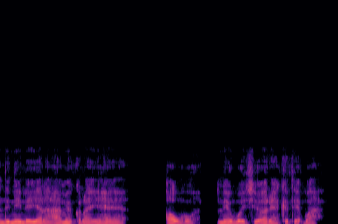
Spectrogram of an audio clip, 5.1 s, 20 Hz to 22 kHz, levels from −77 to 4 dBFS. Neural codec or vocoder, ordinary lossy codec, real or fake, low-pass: codec, 16 kHz, 4.8 kbps, FACodec; none; fake; none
